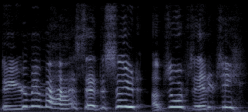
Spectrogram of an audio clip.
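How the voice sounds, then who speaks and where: A man playing a dying, earnest scientist in a radio superhero drama, speaking in a strained, halting, urgent way. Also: very high voice, big pitch swings, a bit bright, full character voice. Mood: amazed, weak. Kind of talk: old-time radio superhero drama acting.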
